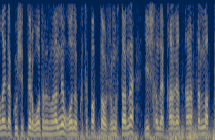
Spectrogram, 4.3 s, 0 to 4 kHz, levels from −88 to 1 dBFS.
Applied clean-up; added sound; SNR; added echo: none; none; none; none.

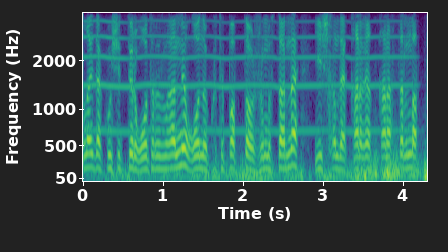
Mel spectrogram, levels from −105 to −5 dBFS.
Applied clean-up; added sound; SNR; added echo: none; Trumpet; 18 dB; none.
